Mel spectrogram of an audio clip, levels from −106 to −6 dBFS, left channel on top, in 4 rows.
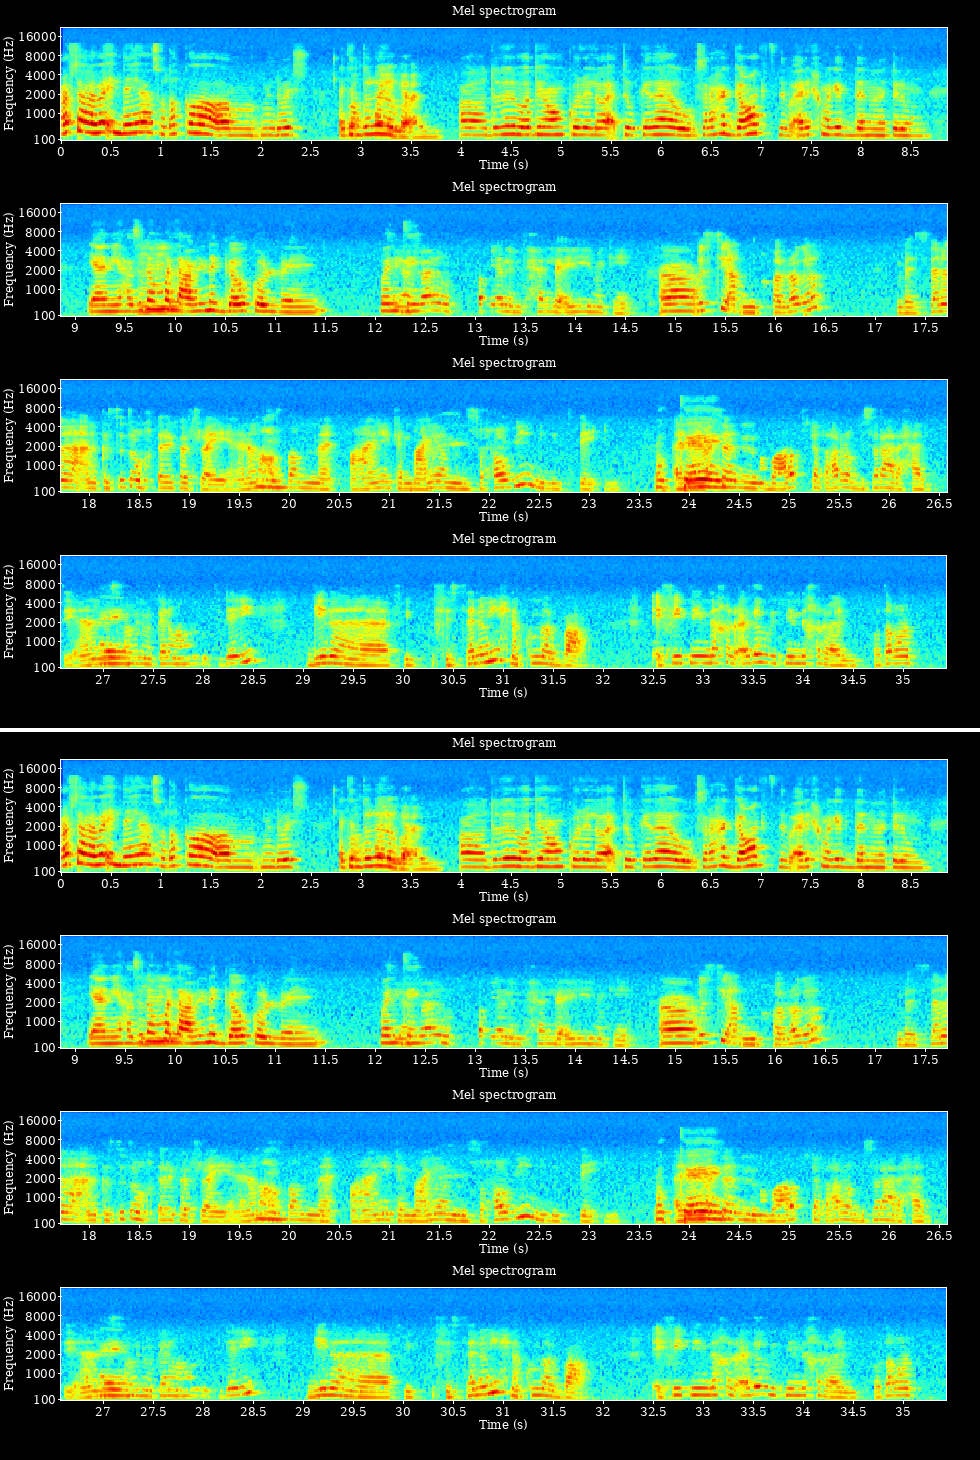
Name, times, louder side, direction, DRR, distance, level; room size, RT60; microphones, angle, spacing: voice 1, 0.0-2.4 2.8-3.5 4.0-8.6 9.1-11.5 12.1-12.5 14.8-15.3 19.7-20.0 23.7-24.4 26.9-27.3, left 1 dB, ahead, 0.6 m, -19 dB
voice 2, 2.9-3.8 9.6-10.1 12.2-12.7 13.1-14.6 15.2-16.5 17.2-23.3 23.8-31.8 32.3-35.1, left 1 dB, 45° left, 1.0 m, -28 dB
3.8 x 3.7 x 3.3 m
head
